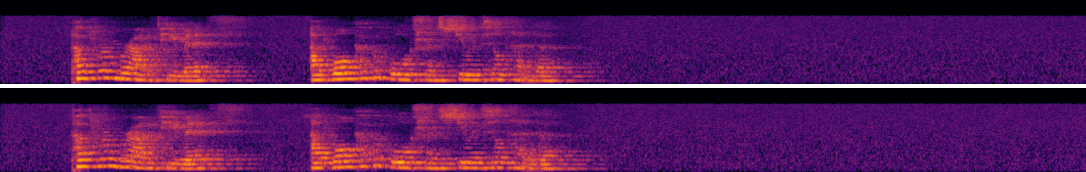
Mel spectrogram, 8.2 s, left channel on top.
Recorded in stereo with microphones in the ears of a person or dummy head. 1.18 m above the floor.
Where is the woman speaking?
40° left (ahead or behind), 2 m.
